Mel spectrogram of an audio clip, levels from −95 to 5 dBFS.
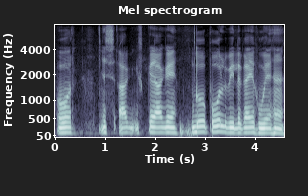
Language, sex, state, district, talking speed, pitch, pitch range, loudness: Hindi, male, Rajasthan, Bikaner, 145 wpm, 135 Hz, 125-140 Hz, -13 LUFS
